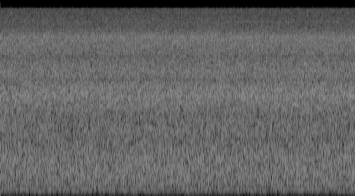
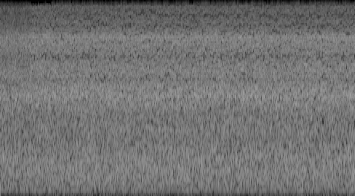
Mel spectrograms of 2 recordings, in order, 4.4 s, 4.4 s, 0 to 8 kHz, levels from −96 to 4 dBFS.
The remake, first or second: first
